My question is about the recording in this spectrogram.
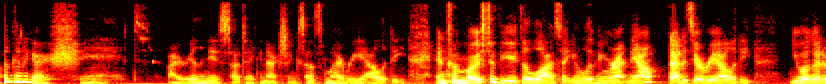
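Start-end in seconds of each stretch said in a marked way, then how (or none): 0.5-4.1 hushed, breathy whisper of dawning panic; whispered realisation. Pretend. Future self whispering to herself in sudden alarm. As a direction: whisper it like a scary secret you just realised.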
